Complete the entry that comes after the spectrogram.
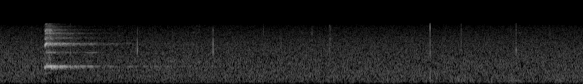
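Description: Steady hiss of rain with scattered faint ticks. About half a second in, a single short, high ringing tone sounds once and fades quickly.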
